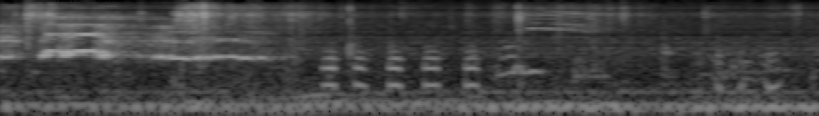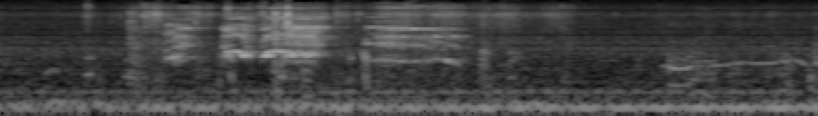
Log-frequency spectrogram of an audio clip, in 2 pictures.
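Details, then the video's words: Chickens in a sunny-day coop: several tonal calls mixed with rapid repeated clucks, a second cluster of louder calls midway, and a low droning hum underneath. "Relaxing Chicken Coop Sounds On A Sunny Day"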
